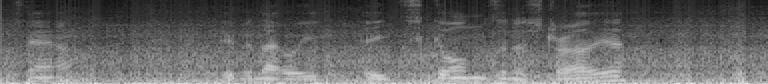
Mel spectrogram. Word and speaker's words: Scone: pronunciation of the town even though we eat scones in Australia it's games but the town's pronounced scone well for the first time but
